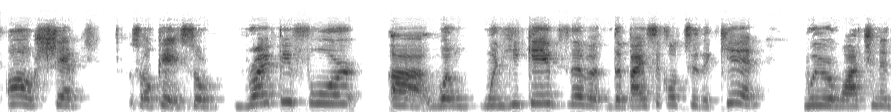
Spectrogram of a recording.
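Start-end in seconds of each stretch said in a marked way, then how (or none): none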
